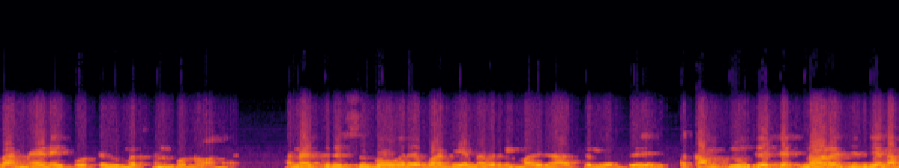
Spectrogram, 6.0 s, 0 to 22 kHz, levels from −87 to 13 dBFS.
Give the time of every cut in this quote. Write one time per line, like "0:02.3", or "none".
0:04.5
